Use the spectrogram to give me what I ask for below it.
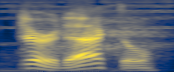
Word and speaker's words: pterodactyl: Pterodactyl. The P is silent.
